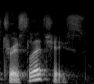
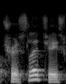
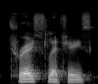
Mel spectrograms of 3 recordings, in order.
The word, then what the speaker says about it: tres leches: What is t leches? It's a cake. And we don't call it trese leches. We call it t leches cake.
